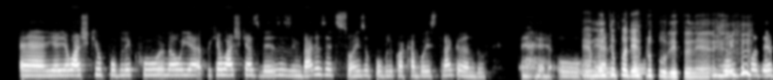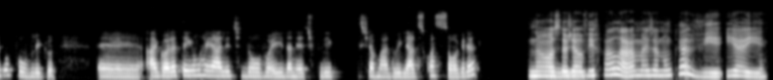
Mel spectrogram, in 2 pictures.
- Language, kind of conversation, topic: Portuguese, podcast, Por que os programas de reality show prendem tanta gente?
- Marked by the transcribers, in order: chuckle; in English: "reality show"; chuckle; in English: "reality"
